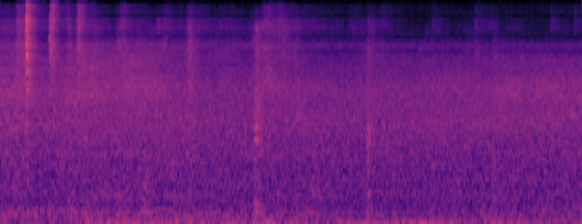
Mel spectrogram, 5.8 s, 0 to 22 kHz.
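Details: Volvo idling after new upstream oxygen sensors were fitted, no check engine light and bank 1 and bank 2 sensor 1 reading current: low, steady rumble with no knocks, misses or hunting; engine healthy.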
